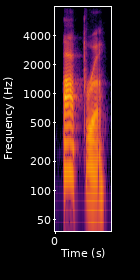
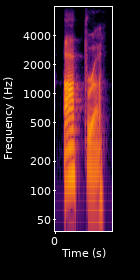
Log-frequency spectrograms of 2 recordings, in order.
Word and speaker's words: opera: the o and then the e is not going to be pronounced at ah it's like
